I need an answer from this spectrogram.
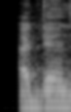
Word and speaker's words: Odunze: How do you pronounce his name? Rome Odunze? Odunze, yeah.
